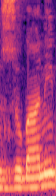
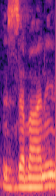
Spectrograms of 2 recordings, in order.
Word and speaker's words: زبانی: پڑھا ہے، اس پر دونوں اعراب پڑھ سکتے ہیں، زا پر زبر بھی اور زا پر پیش بھی، تو زبانی بھی پڑھ سکتے ہیں اور زبانی بھی پڑھ سکتے ہیں، دونوں طرح اس کا تلفظ ہوتا ہے۔ زبانی لڑائی: بانکا ٹیڑھا،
